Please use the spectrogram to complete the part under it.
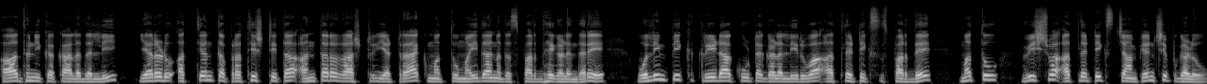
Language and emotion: Kannada, neutral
